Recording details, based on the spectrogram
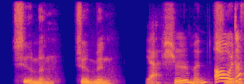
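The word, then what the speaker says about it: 石门: Shimen. Shimen. Yeah, and they're both the like, you know, the tone that like climbs upward? Yeah. They're both that tone. Shimen.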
